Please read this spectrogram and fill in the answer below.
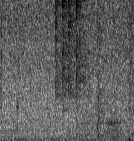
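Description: Near silence with a few faint, quick clicks at a computer about a second in.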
